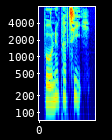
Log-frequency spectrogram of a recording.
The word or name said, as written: bondeparti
